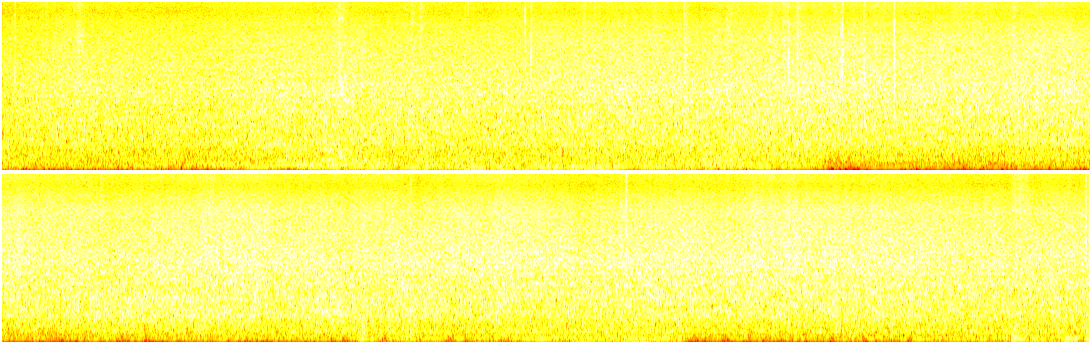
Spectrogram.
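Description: A steady wash of heavy rain and water spray from the tyres on a drenched road, heard from inside a moving bus, with a low road and engine rumble underneath.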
